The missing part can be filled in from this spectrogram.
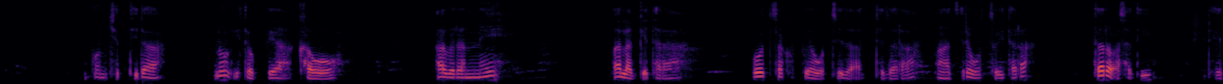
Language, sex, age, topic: Gamo, female, 18-24, agriculture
